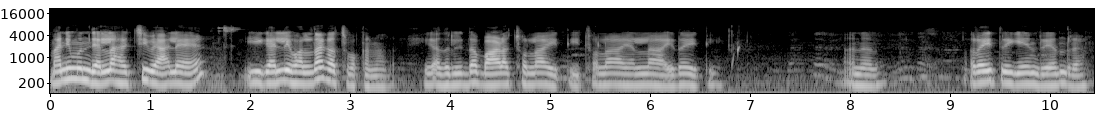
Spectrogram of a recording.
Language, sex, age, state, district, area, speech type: Kannada, female, 60+, Karnataka, Koppal, rural, spontaneous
